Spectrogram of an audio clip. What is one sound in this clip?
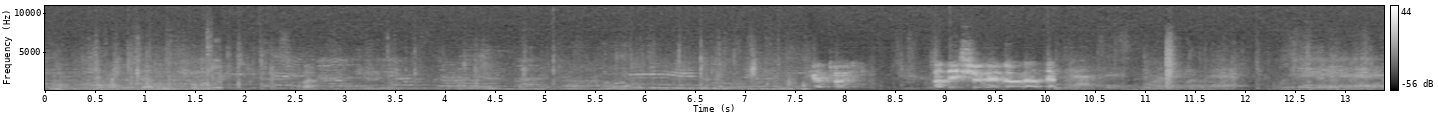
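A crowd of men and women talk and murmur nearby.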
